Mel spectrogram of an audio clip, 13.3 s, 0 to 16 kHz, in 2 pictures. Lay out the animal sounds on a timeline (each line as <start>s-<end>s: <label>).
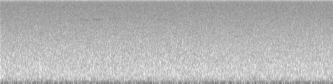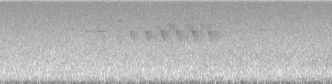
1.2s-2.5s: Golden-crowned Kinglet (Regulus satrapa)
8.3s-8.9s: Black-throated Green Warbler (Setophaga virens)
8.7s-10.8s: Golden-crowned Kinglet (Regulus satrapa)
9.1s-11.1s: Ovenbird (Seiurus aurocapilla)
11.7s-12.3s: Black-throated Green Warbler (Setophaga virens)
